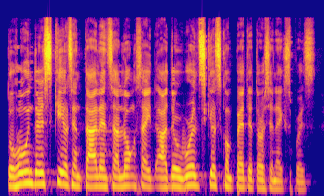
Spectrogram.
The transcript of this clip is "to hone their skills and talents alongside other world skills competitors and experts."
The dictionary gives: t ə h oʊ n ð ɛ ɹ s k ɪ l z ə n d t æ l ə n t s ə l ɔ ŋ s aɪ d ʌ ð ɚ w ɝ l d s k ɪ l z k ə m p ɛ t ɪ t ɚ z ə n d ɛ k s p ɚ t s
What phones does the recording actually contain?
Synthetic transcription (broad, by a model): t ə h oʊ n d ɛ ɹ s k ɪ l s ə n t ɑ l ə n t s ə l ɔ ŋ s aɪ d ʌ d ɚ w ɝ l d s k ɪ l s k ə m p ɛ t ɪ t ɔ s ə n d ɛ k s p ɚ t s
